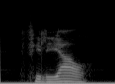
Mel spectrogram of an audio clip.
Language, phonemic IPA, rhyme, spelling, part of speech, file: Dutch, /filiaːl/, -aːl, filiaal, noun, Nl-filiaal.ogg
- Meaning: branch, as a location of an organization with several locations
